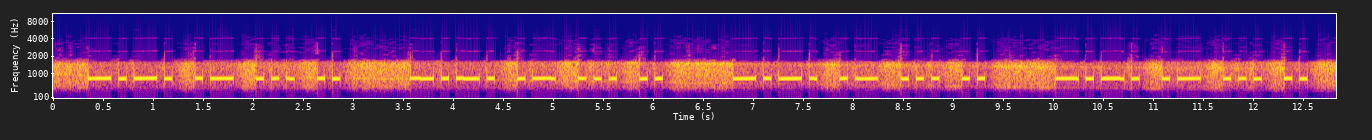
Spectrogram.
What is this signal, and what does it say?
Morse code, heard as a keyed tone, about 16 wpm, 820 Hz, with radio noise. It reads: CASI CASI CASI CASI
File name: CAS-2T 21h00 utc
